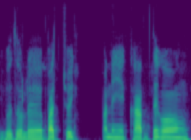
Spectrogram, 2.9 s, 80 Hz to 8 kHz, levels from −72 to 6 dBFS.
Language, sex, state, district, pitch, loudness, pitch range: Chakma, female, Tripura, Unakoti, 160 Hz, -21 LUFS, 160-165 Hz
